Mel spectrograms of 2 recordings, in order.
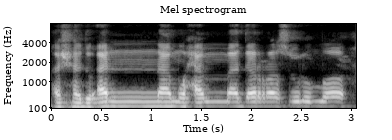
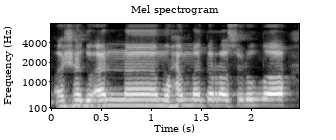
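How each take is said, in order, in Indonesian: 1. Vokal 'na' pendek, dengung nasal ditahan panjang. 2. Vokal 'na' dipanjangkan, dengung nasal pendek. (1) "tolong dipendekkan nanya itu, lamakan dengungnya" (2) "sesungguhnya kami Muhammad utusan Allah"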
